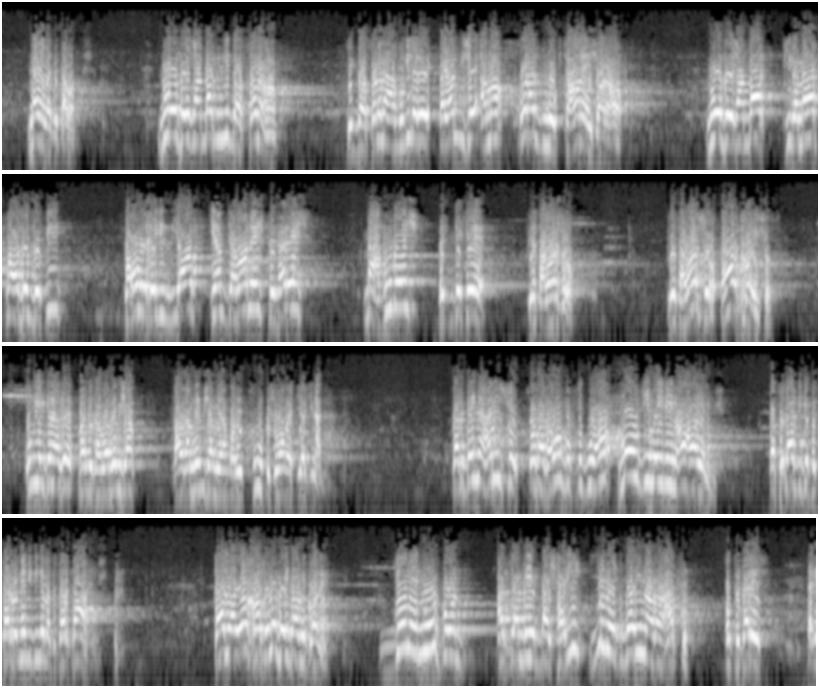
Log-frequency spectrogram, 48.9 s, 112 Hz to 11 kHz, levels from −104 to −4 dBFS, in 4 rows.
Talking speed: 120 wpm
